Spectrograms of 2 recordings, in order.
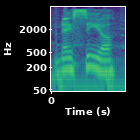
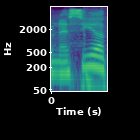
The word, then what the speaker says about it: Nicaea: It's Nicaea, pronounced incorrectly by my stupid brain every time.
